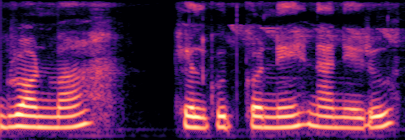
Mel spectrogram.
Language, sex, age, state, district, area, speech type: Nepali, female, 30-45, West Bengal, Jalpaiguri, urban, spontaneous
